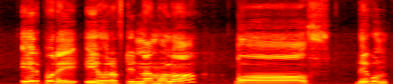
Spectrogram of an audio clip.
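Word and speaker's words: قاف: এর উপরে এক নক্তাক্তা কফের উপরে দুই নক্তা তাহলে কফ উচ্চারণের সময় হালকা গলার মধ্যে ধাক্কা দিব কফ এরপরে কাফ কাফটা সোজা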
